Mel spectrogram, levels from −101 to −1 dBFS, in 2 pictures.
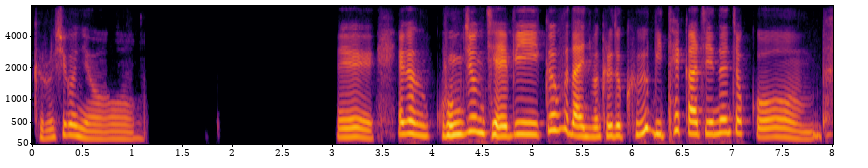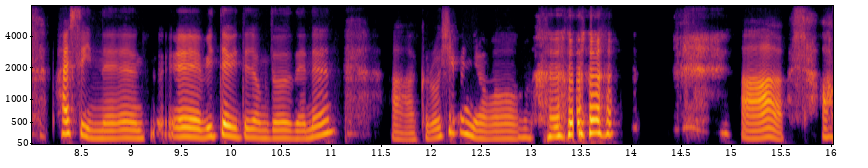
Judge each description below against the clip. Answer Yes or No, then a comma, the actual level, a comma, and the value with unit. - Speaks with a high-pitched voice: Yes, high, 195 Hz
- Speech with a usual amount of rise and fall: No, wide, 7.1 semitones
